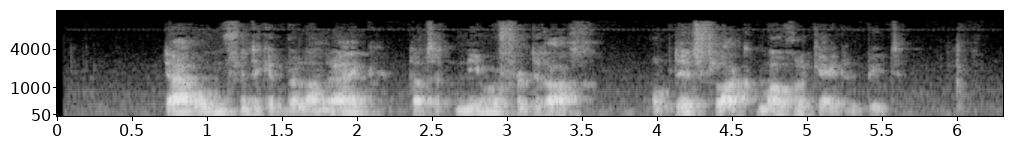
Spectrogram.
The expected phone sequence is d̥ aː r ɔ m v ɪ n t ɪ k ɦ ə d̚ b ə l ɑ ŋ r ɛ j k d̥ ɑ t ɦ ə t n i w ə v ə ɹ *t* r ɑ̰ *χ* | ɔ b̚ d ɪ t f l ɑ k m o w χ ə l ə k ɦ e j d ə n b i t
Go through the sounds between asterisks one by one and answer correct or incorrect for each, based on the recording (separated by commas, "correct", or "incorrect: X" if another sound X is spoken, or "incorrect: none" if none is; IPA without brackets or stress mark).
incorrect: d, correct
